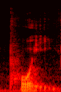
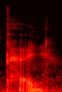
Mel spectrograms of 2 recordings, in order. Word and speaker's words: Pegg: Poig. – It's Pegg.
